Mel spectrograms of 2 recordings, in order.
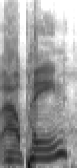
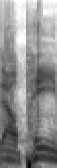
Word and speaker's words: Alpine: renault is changing to alpene which for when i first heard about it i thought it was al alpine but uh it's alpine apparently is it a correct pronunciation and uh it'll be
